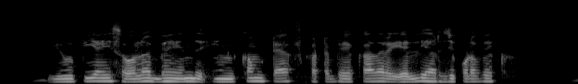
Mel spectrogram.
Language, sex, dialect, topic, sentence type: Kannada, male, Northeastern, banking, question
